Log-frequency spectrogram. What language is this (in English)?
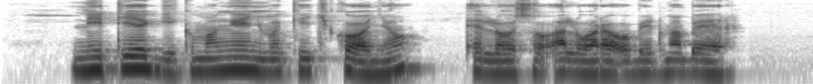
Luo (Kenya and Tanzania)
